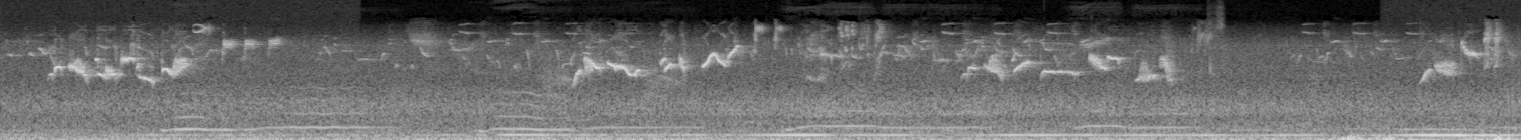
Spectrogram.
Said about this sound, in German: Und du fängst an, zum Gesang der Vögel zu singen.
